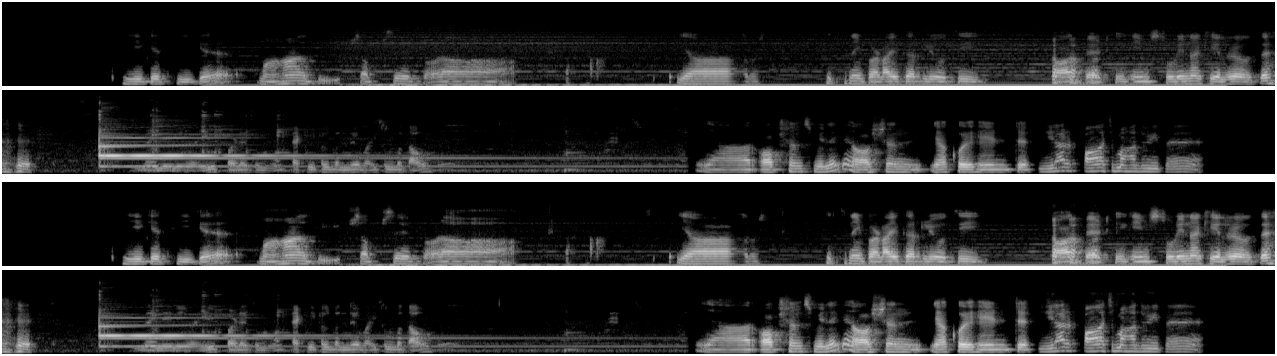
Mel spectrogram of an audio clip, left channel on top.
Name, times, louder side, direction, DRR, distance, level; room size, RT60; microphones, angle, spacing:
voice 1, 1.2-5.1 5.9-6.0 6.7-7.6 8.2-9.8 10.5-13.1 17.1-17.2 19.7-23.0, right 4 dB, 50° right, 0.7 m, -22 dB
sound 1, 2.0-12.3, equal, 75° left, 6.4 m, -36 dB
voice 2, 10.5-11.0 14.0-17.0 23.1-24.7, right 2 dB, 75° right, 3.7 m, -28 dB
sound 2, 13.7-16.2 16.5-17.5 18.0-18.1 18.4-18.5, left 3 dB, 20° left, 2.5 m, -23 dB
head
